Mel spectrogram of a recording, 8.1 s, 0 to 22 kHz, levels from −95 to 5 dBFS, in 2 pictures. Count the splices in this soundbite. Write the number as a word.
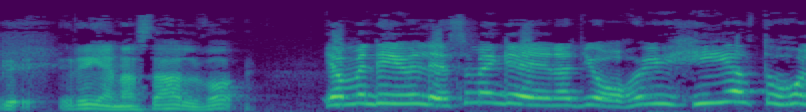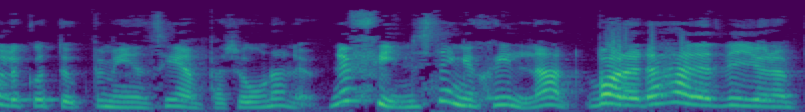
zero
